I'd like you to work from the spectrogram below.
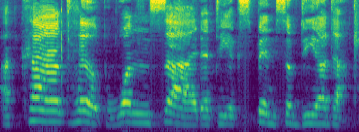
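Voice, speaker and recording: A woman's voice: medium pitch, a little slow, a bit bright. Woman playing a defiant old witch. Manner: emphatic, scornful. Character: defiant, snappish ancient female witch.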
